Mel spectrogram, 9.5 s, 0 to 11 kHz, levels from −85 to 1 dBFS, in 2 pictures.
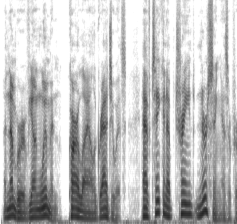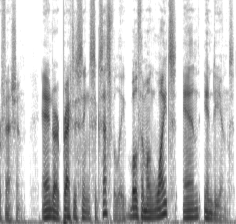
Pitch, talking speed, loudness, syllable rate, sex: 105 Hz, 150 wpm, -18 LUFS, 5.3 syllables/s, male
